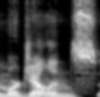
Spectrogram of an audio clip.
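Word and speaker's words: Morgellons: in all of the more gel ins research and that's that is the correct pronunciation of it it's a soft G because it's back to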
